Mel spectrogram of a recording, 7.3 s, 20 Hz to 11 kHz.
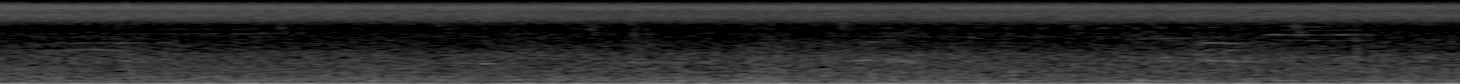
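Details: Continuous high, shimmering drone of summer cicadas in suburban Nisshin, Aichi Prefecture, Japan, 1 PM on 28 July 2021, heard while strolling residential streets; a muffled low rumble of movement and outdoor noise runs underneath.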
